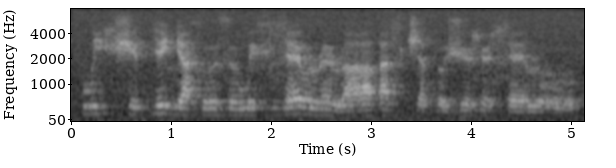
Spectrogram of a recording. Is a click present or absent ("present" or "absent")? absent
